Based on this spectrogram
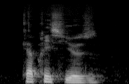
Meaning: feminine singular of capricieux
- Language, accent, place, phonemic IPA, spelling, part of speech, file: French, France, Lyon, /ka.pʁi.sjøz/, capricieuse, adjective, LL-Q150 (fra)-capricieuse.wav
